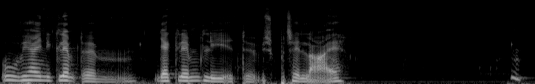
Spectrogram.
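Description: A woman's voice: deep voice, animated, gravelly, darkish tone. A woman with a Danish accent, chatting casually through her own gameplay as a Let's Play host, reading the screen aloud and exclaiming often.

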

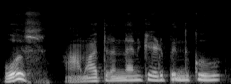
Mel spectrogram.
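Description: A woman's voice: medium pitch, expressive, moderate pace, creaky, warm tone, husky, voice pushed up, exaggerated voice. A woman voicing a casual young calf who speaks in an offhand way with a slightly raised voice. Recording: dull lo-fi recording.

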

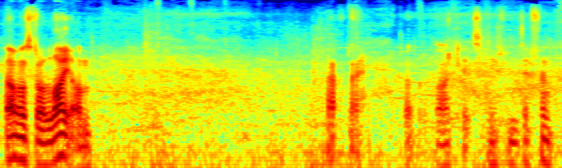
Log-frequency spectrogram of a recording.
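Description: A man's voice: low-pitched, steady tone, moderate pace, vocal fry. A man chatting casually as co-host of a gameplay video. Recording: faint background game noise. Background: video game ambience.

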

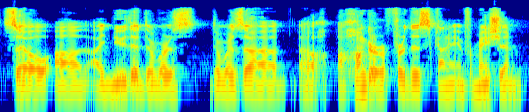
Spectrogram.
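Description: Onstage at a conference before a live audience, a company co-founder answers interview questions into a handheld mic. His voice is on the low side and fairly bright, at normal speed, and he explains in long runs full of "uh" fillers.

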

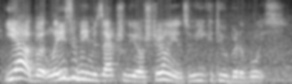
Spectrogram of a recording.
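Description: A girl playing a rambling excited kid brother. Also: mid-range voice, racing, a little hiss or hum, lightly acted, rough recording. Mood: chatty. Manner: rambling, full of "like" and restarts.

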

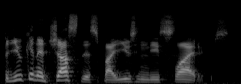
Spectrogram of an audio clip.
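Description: Bright, lively male tutorial voice. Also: mid-range voice, a little fast. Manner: clear step-by-step instructional. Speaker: tutorial narrator. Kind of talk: scripted screen-recording walkthrough. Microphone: voice-over.

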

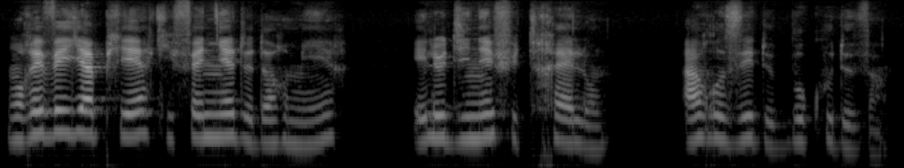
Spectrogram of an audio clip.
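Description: A woman reading a classic novel aloud in a measured, expressive narration. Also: mid-range voice. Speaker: audiobook narrator. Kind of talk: literary audiobook reading.

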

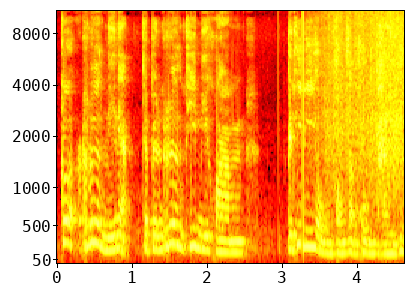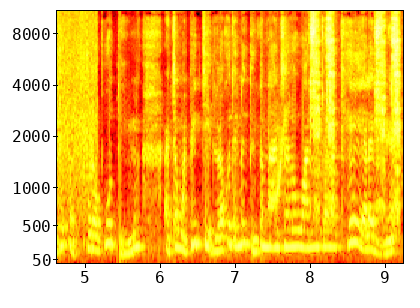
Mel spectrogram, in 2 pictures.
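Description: His voice is high and fast, swinging widely in pitch, as this man hosts and teaches a lesson video. He chats with students in a loose, playful storytelling manner, often throwing out rhetorical questions over noticeable background noise.

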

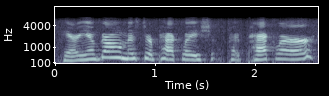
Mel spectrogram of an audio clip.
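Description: A woman reading a story, voicing a feisty older woman shopper in a slightly higher, brassy voice. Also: normal speed, close to an everyday voice. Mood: defiant. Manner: defiant, brassy. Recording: slightly dull with faint hiss.

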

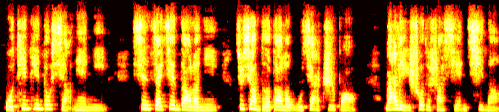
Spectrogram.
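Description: An ardent young male scholar pleads his case, voiced by a woman storyteller. His voice is husky and breathy. The storybook recording is dry and dull. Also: medium pitch, a little fast, darkish tone, dry recording. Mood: pleading. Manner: pleading, earnest.

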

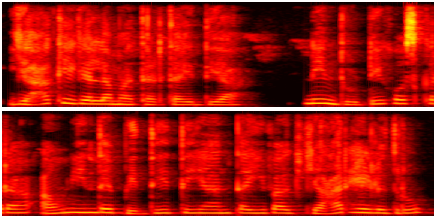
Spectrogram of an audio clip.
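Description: A woman voicing an anxious, caring young female friend who fusses with quick worried questions. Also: fairly high pitch, dark tone, husky.

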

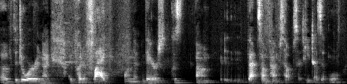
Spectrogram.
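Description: A young woman questioned by police in an interrogation room, recounting a night at home in a halting, distraught way. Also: very deep voice, steady tone, roomy sound. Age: young adult. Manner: halting and distraught, voice rising as she talks. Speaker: suspect under police questioning.

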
